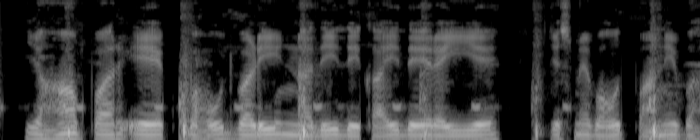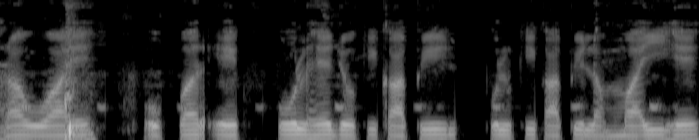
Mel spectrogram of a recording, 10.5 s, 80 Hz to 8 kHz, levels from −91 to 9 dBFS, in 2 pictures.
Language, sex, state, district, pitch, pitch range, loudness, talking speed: Magahi, male, Bihar, Gaya, 105 Hz, 100-110 Hz, -30 LUFS, 160 wpm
